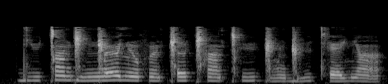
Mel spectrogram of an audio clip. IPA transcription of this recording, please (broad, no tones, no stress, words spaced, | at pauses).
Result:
djyǀãɡ͡ǁẽ ŋ͡ǁœlʲɔ̃fœ̃ ǁəǁʰã ǀʰyɡ͡ǁɔ̃ ɡ͡ǁy cʰɛʎã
